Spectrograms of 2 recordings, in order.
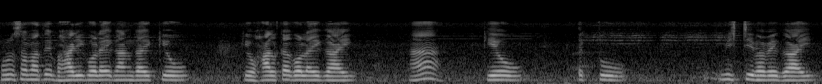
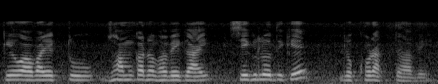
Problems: constant background noise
